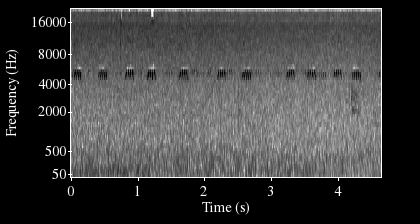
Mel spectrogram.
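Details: Cricket chirping at nightfall, windy: sharp, high pulses come a little more than three per second, slightly irregular, while strong wind rumbles underneath.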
